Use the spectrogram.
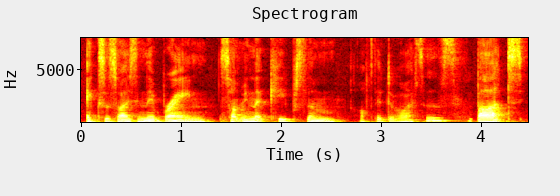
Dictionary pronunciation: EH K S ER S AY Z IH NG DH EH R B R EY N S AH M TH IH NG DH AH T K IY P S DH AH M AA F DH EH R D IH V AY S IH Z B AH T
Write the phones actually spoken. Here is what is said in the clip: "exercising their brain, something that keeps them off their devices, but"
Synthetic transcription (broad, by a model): EH K S ER S AY Z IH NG DH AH R B R EY N S AH M TH IH NG DH AH T K IY P S DH AH M AA F DH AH R D IH V AY S IH Z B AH T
